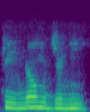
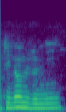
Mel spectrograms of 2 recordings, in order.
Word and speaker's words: Twinomujuni: all i would like to appreciate how you pronounced my name trinom juni so i like it the way you said it so um once again i'm tilnum juni uh a student at maker university pursuing bachelor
